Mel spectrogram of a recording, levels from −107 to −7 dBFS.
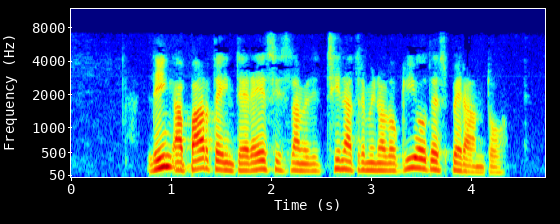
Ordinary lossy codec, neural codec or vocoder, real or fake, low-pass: MP3, 48 kbps; none; real; 7.2 kHz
